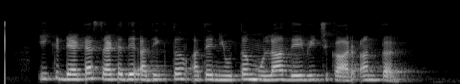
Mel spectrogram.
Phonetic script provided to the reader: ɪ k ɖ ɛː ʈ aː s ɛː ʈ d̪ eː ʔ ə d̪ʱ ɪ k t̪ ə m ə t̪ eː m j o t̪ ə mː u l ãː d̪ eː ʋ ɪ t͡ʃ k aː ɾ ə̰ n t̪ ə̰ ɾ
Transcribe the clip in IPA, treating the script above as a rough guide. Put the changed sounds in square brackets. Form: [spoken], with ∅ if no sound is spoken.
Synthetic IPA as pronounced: ɪ k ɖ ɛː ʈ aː s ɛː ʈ d̪ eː ʔ ə d̪ʱ ɪ k t̪ ə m ə t̪ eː [n] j [u] t̪ ə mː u l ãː d̪ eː ʋ ɪ t͡ʃ k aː ɾ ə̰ n t̪ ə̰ ɾ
